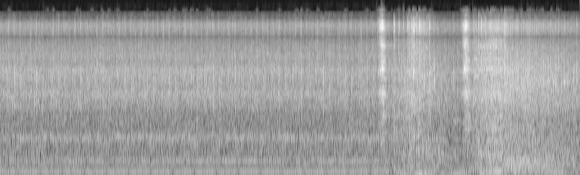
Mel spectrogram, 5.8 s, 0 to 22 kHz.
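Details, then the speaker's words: 1972 International 1110 pickup after two-barrel carb mixture screws were adjusted, no longer falling flat. Steady smooth idle, then two clean throttle blips that rise and settle without stumbling. Runs much better, as good as it can be made mechanically. "oh man that sounds so much better they're very close well that's as good as I can make it mechanically the thing's running pretty well right now"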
